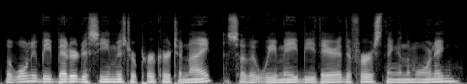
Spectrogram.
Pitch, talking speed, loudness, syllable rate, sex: 115 Hz, 295 wpm, -16 LUFS, 6.1 syllables/s, male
